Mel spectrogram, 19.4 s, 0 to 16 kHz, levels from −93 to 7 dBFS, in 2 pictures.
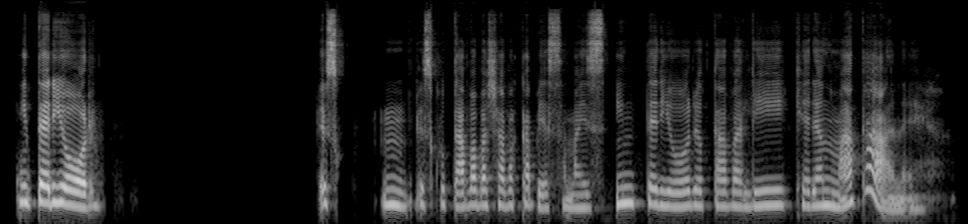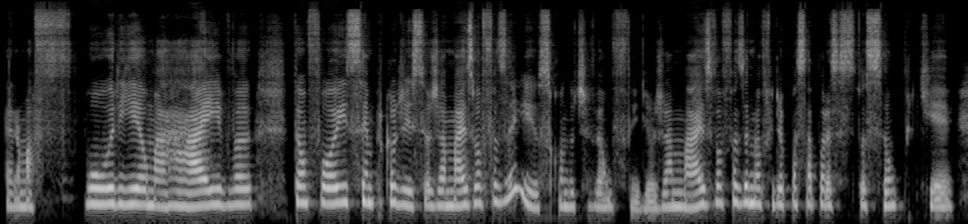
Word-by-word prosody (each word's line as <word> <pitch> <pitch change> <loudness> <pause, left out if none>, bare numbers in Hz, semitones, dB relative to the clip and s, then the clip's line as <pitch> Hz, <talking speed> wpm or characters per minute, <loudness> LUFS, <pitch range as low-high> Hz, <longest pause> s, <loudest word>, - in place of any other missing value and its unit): Interior. 245 -7 +7 2.1
Es - - +1 0.4
hum, 225 -3 0
escutava, 220 -3 -3
abaixava 215 -1 -4
a - - -21
cabeça, 215 -5 -7
mas 180 0 -5
interior 225 -4 -1
eu 215 - -3
estava 205 0 -6
ali 215 +3 -4
querendo 210 0 -3
matar, 220 - 0
né. 160 - -9 0.5
Era 95 0 -6
uma 100 0 -2
fúria, 230 -6 +3
uma 210 -2 +1
raiva, 210 +3 +3 0.4
então 250 -1 +2
foi 245 0 +4
sempre 245 0 -1
o - - -35
que 255 - -1
eu - - +3
disse: 215 -2 -2
"Eu - - -1
jamais 210 +1 +2
vou 245 - 0
fazer 265 - -3
isso, 190 - -3
quando 200 -1 -5
eu - - -5
tiver 195 - -7
um 95 0 -6
filho, 90 -2 -9
eu - - -6
jamais 195 +2 0
vou 250 -1 -3
fazer 255 0 -1
meu 240 -1 +3
filho 230 +1 -4
passar 230 0 -4
por 225 0 -5
essa 225 - -4
situação", 205 -1 -2
porque 100 - -6
215 Hz, 150 wpm, -26 LUFS, 200-235 Hz, 2.1 s, Interior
